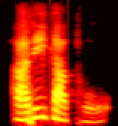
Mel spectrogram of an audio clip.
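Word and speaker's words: ありがとう: is a regatta so the correct intonation is arigato arigato saw the high-pitched accent on b and uh evie had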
